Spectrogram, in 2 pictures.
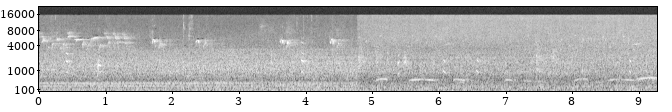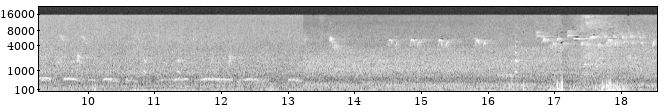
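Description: Pond-side outdoor ambience with a steady hiss; through the middle a bird gives a run of short, soft, low notes that rise and fall, about two a second. Near the end come a few low thumps.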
